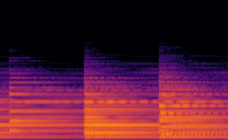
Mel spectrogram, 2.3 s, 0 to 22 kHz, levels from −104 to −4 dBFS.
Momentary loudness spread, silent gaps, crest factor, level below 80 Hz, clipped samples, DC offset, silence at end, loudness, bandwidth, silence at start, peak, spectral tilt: 9 LU; none; 14 dB; -68 dBFS; under 0.1%; under 0.1%; 0 s; -34 LUFS; 4.2 kHz; 0 s; -18 dBFS; -9 dB/octave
